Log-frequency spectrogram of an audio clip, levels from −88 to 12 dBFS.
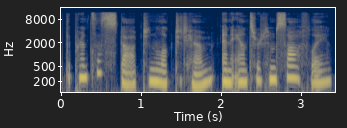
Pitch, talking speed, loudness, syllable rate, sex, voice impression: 210 Hz, 190 wpm, -18 LUFS, 5.1 syllables/s, female, feminine, adult-like, tensed, powerful, bright, slightly soft, clear, fluent, slightly raspy, intellectual, calm, slightly friendly, reassuring, elegant, lively, slightly sharp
